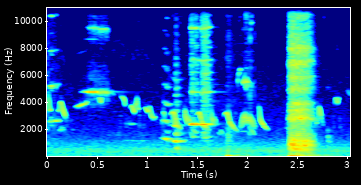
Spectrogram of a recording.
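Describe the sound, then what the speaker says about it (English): Birds in the Syberia adventure game chirp and tweet in quick, bright bursts over a faint background hiss, with one louder breathy burst partway through. "Oh yeah, the birds. The birds are so loud in this."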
